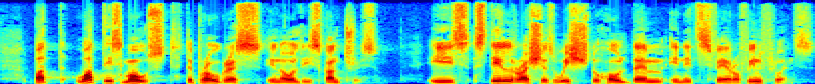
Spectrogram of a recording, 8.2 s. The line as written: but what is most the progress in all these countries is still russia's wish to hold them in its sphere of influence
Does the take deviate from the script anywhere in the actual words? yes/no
no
